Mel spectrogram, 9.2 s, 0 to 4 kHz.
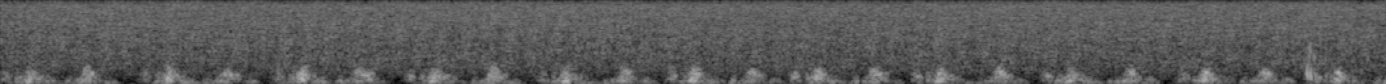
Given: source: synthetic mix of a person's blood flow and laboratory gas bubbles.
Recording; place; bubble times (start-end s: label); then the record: Doppler ultrasound of blood flow; precordium
8.69-8.79 s: bubbles
From the record:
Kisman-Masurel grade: 112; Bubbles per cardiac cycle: 1 to 2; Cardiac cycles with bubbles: 1 to 10%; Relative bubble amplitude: moderate (0.250 to 0.450); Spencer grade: 1 (occasional bubble signal discernible with the cardiac motion signal, with majority of cardiac periods free of bubbles); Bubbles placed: anywhere in the cardiac cycle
